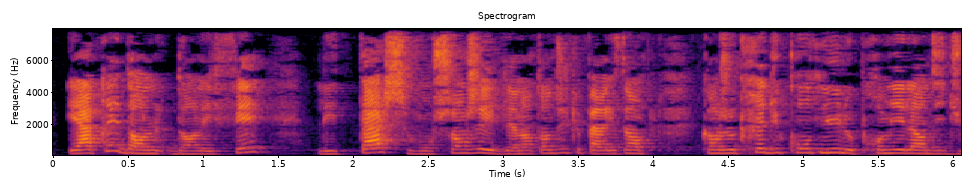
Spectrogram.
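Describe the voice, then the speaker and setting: A woman speaks at a moderate pace in a fairly high, bright and sharp voice. Her pitch varies in an ordinary way. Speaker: entrepreneur running a planner business and workshop host. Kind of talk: live webinar workshop with Q&A. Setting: livestream with chat.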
